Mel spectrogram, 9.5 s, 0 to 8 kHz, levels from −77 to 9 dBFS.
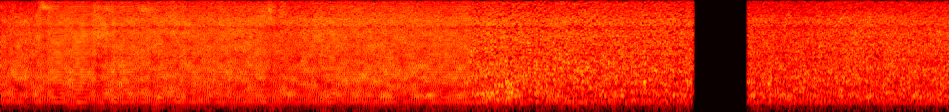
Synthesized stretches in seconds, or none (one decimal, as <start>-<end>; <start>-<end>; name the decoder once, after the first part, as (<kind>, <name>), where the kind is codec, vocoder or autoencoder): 0.0-4.7 (vocoder, Vocos)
